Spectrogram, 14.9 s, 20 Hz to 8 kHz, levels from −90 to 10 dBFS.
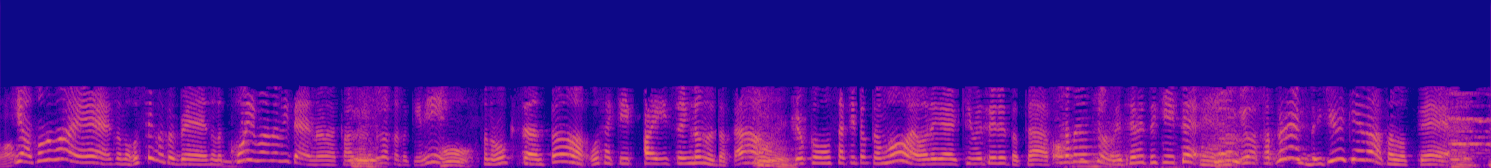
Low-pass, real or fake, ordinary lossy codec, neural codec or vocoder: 7.2 kHz; fake; AAC, 16 kbps; codec, 16 kHz, 1 kbps, X-Codec, HuBERT features, trained on balanced general audio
